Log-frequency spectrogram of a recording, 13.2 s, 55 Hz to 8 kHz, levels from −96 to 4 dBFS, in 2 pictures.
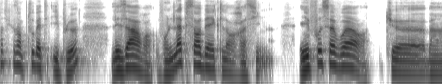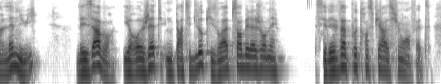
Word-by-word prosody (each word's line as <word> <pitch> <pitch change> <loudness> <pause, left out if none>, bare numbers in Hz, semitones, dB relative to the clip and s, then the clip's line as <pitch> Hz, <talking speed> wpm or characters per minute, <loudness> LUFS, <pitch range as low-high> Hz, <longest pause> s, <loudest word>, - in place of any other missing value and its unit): simple 195 +1 -9
exemple 180 -6 -4
tout 180 - -3
bête, 155 -3 0
il 120 -4 -2
pleut, - - 0 0.5
les 130 +3 +4
arbres 130 -11 +4
vont 110 - -5
l'absorber 175 - +3
avec 140 -2 -2
leurs 115 -4 -3
racines, 100 - -7 0.5
et 125 - +5
il 145 - +7
faut 170 +9 +2
savoir 160 - +2 0.2
que, 110 -3 0
ben, 105 -1 -5
la 140 +8 +1
nuit, 120 -9 -2 0.6
les 115 +3 +2
arbres, 115 - +3
ils 120 0 +1
rejettent 125 +8 +1
une 115 -2 -4
partie 125 +1 -4
de 125 - -6
l'eau 175 - +4
qu'ils 115 -11 -6
ont - - 0
absorbée 135 +3 +1
la 140 - +2
journée. 135 -2 -3 0.6
C'est 115 - -5
l'évapotranspiration, 135 -2 -2
en - - -7
fait. - - -16
130 Hz, 170 wpm, -23 LUFS, 115-155 Hz, 0.6 s, il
